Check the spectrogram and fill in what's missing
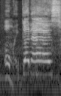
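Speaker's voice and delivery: loud, slow, high cry of panic; panicked exclaim. Retold or imitated. Panicking about having no experience, a loud slow cry. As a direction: wail it out in mock alarm.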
